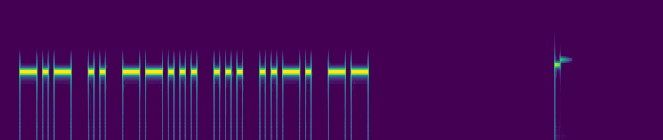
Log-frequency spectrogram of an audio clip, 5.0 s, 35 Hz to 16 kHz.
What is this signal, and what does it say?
Morse code, heard as a keyed tone, about 28 wpm, 700 Hz. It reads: KI7SFM
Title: USA Call Signs Repeated 3x 28wpm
